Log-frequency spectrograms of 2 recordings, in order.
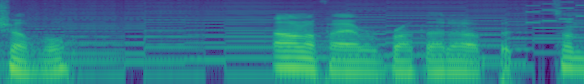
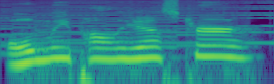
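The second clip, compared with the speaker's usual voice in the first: incredulous; 10 semitones higher, 5 dB louder than usual. Real, not acted. Reacting to donation message.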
